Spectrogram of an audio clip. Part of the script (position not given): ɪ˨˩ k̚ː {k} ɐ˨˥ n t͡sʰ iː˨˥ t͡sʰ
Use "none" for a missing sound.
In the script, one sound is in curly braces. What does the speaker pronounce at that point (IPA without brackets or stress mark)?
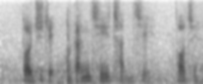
k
